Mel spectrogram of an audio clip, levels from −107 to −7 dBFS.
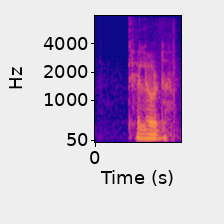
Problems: none marked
